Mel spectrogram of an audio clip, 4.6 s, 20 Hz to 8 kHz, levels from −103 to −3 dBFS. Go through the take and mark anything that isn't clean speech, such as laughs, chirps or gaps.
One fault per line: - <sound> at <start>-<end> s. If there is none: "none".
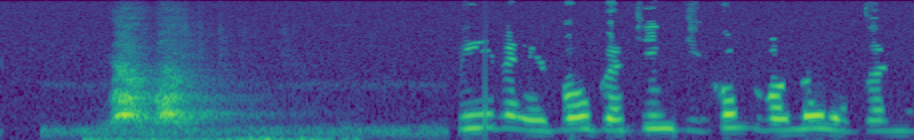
- bark at 0.4-1.8 s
